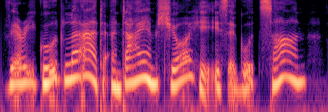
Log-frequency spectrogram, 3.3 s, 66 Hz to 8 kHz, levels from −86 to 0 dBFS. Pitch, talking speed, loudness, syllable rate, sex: 230 Hz, 240 wpm, -16 LUFS, 4.7 syllables/s, male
